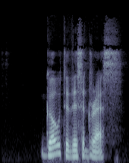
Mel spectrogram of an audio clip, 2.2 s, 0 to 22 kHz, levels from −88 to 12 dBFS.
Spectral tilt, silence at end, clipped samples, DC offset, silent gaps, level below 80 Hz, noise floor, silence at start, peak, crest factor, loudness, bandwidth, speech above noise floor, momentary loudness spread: -4.5 dB/octave; 0.15 s; under 0.1%; under 0.1%; none; -54 dBFS; -75 dBFS; 0.7 s; -2 dBFS; 18 dB; -18 LUFS; 15 kHz; 57 dB; 6 LU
